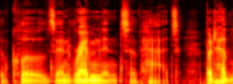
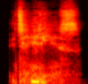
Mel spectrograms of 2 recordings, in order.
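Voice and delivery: hideous barely voiced, much softer, breathless; horrified whisper; 2 semitones higher, 10 dB quieter than usual. A narrator's reading. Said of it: "cried Hortense, pale as death".

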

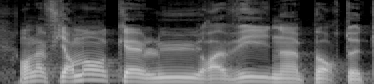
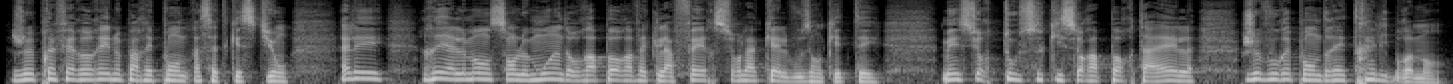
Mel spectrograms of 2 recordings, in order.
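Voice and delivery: higher, lightly voiced young woman; young woman's voice; 7 semitones higher, faster than usual. A narrator's reading. Maud speaking to Stackhurst, composed young woman's voice.

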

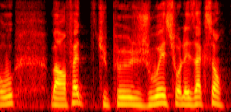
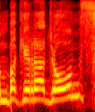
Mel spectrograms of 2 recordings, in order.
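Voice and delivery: imitated slight Russian accent, pitched higher; 6 semitones higher, 3 dB louder, slower than usual. Host mimicking the AI clone's odd accent, mock Russian accent. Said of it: "il y a un petit truc russe".

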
